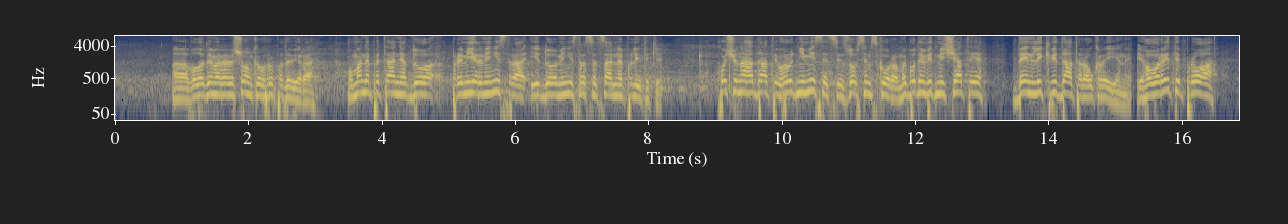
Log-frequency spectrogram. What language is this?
Ukrainian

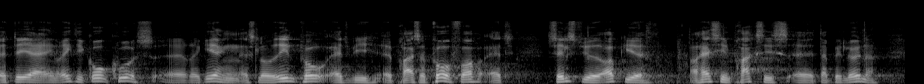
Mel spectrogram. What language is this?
Danish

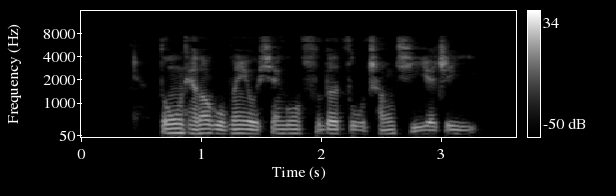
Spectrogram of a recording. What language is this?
Chinese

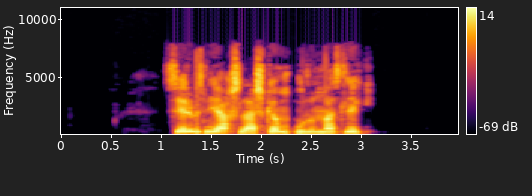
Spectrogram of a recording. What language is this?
Uzbek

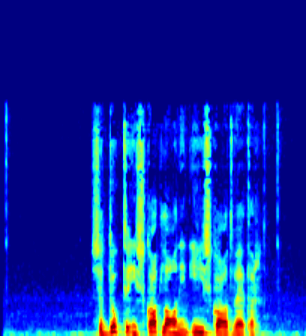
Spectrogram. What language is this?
Western Frisian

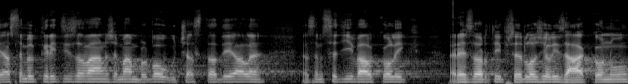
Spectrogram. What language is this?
Czech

